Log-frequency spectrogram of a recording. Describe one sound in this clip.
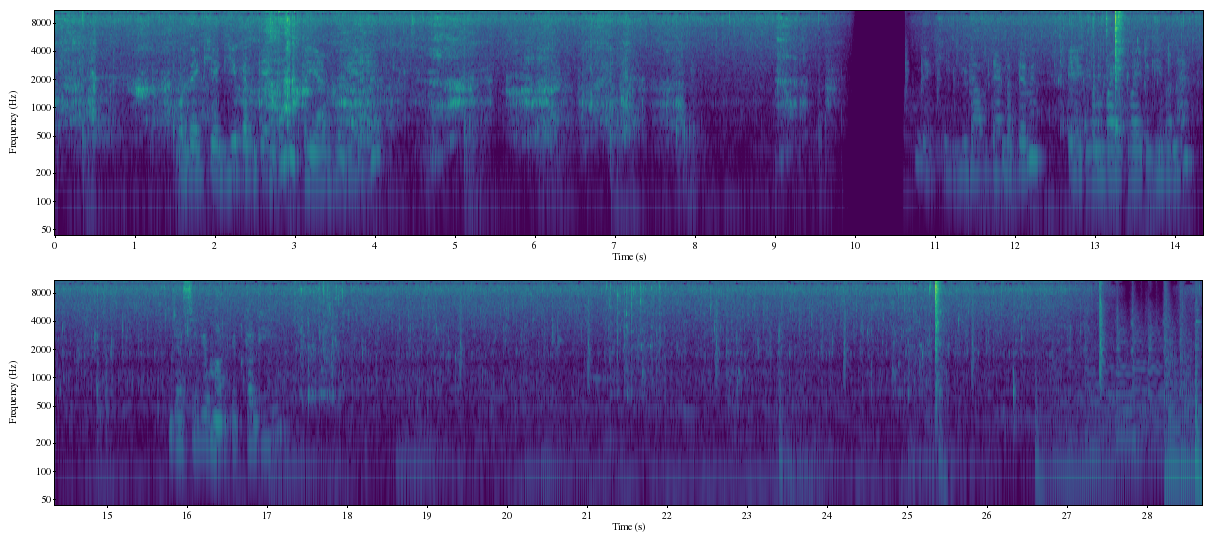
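Hot oil bubbles and sizzles in a metal pan.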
